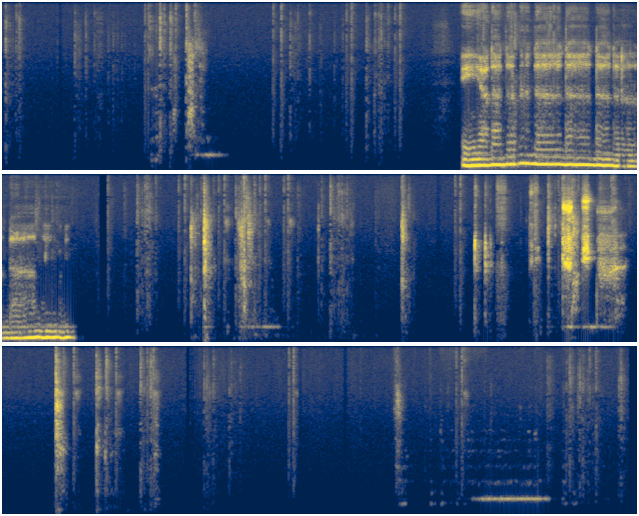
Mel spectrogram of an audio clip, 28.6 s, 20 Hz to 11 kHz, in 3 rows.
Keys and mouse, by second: 0.0 middle click, 0.9 shift+click, 1.2 middle click, 1.9 click, 2.0-16.1 middle drag, 2.2 b, 2.6 g, 5.4 g, 7.3 g, 11.4 g, 12.2 g, 12.8 g, 16.1 click, 16.2-17.9 middle drag, 17.9-25.8 drag, 19.6 b, 20.2 b, 20.9 b, 21.9 m, 25.8-27.1 middle drag, 27.6 ctrl+s, 28.5 middle click.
